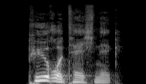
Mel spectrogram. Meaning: pyrotechnics
- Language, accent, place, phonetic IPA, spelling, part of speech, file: German, Germany, Berlin, [ˈpyːʁoˌtɛçnɪk], Pyrotechnik, noun, De-Pyrotechnik.ogg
